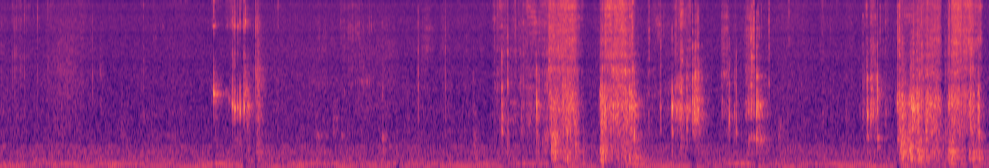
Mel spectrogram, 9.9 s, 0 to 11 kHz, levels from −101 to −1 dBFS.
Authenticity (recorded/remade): recorded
